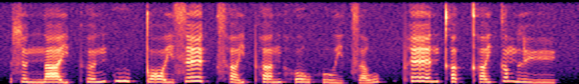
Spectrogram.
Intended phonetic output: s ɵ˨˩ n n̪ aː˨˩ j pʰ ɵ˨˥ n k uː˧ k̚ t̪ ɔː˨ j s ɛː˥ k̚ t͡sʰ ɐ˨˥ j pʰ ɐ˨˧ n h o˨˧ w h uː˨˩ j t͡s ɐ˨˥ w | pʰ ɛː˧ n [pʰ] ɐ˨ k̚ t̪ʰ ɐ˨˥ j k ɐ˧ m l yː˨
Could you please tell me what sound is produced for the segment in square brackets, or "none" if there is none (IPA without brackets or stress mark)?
kʰ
